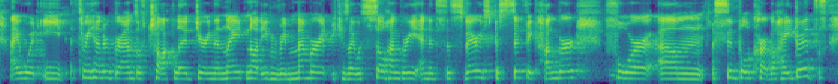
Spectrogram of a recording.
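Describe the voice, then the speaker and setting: A woman with a medium-pitched voice talks at a moderate pace with hardly any pauses, her intonation monotone and flat over noticeable background noise. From Germany. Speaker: vlogger. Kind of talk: personal vlog. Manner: halting, searching for words.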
